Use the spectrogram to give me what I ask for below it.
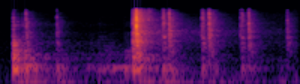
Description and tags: Wooden door falling close and jiggling in its lose lock a bit.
